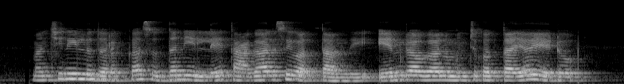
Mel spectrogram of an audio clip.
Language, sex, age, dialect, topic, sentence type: Telugu, female, 36-40, Utterandhra, agriculture, statement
